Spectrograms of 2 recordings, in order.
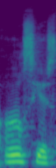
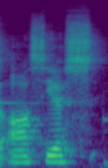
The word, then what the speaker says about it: Arceus: previous videos, but yes, I do say it as Arceus. Yes, I do know that Arceus is probably the correct pronunciation. No, I'm not going to start saying it differently.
